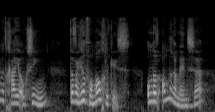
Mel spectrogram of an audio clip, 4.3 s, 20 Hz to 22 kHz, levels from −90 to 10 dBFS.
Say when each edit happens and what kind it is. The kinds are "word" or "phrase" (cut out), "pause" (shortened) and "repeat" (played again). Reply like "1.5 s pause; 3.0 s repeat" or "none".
none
